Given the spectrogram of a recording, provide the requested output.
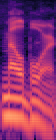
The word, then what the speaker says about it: Melbourne: It's Melbourne. It's got an R in it.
